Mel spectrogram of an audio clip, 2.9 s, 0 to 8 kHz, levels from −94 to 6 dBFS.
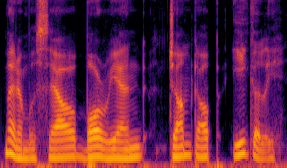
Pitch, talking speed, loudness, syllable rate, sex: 130 Hz, 105 wpm, -18 LUFS, 5.9 syllables/s, male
